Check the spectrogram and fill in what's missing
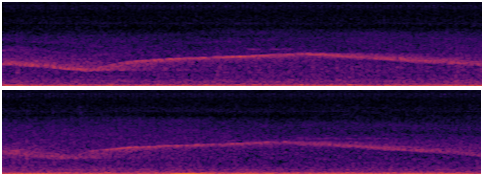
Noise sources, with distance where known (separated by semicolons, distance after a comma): siren, far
